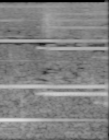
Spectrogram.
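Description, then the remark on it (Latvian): A steady electronic bell tone sounds alone for about a second in a parliament chamber, a bright sustained chime that starts loudest and then holds slightly softer without pause, signalling the start of a vote. “Paldies, lūdzu zvanu.”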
